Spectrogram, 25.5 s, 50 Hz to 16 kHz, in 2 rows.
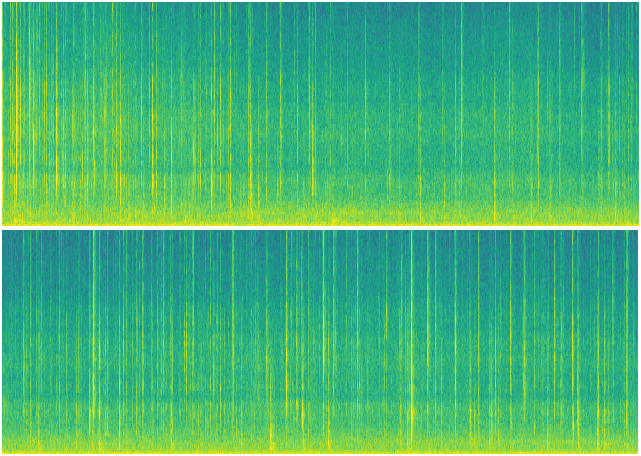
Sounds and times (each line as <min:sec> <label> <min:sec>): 0:00.0 raindrops 0:25.4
